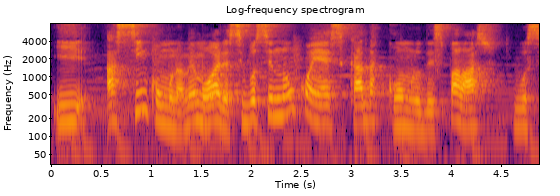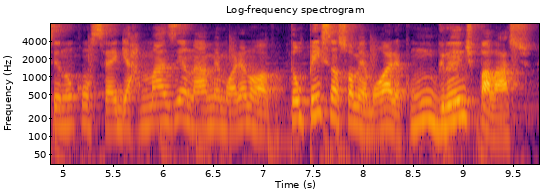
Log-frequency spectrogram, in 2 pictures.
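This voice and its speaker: Homem brasileiro explicando com voz suave. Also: male voice, fairly high pitch, expressive, brisk, few pauses, dark tone, soft background music. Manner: conversational, speaks directly to viewer. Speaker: educational video host. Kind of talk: explanatory video talk.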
